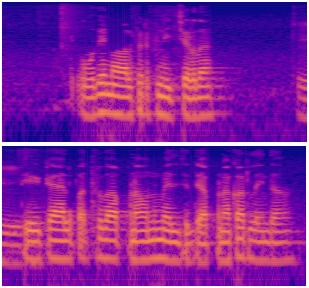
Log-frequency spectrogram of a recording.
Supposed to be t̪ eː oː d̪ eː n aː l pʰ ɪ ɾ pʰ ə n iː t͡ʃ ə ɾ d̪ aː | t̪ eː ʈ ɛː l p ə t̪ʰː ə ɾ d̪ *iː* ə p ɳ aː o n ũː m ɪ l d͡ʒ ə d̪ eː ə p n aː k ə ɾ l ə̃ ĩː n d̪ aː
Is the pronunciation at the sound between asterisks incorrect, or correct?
incorrect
